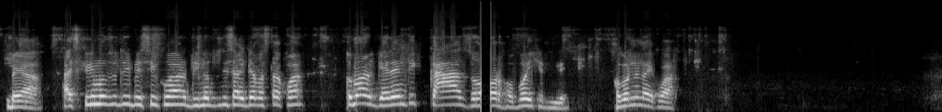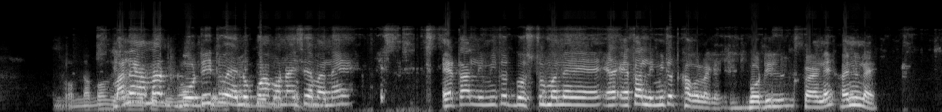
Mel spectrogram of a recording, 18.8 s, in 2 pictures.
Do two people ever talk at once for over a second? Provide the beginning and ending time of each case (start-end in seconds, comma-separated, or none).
10.6-12.8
